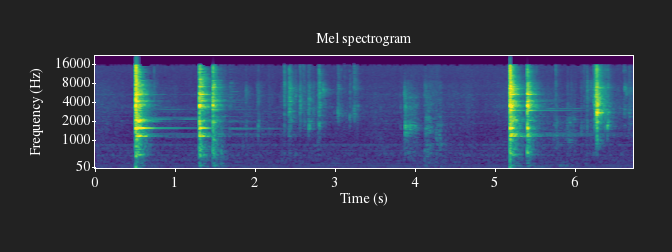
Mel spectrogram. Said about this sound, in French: Nous allons prendre 4 œufs et nous allons les casser.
